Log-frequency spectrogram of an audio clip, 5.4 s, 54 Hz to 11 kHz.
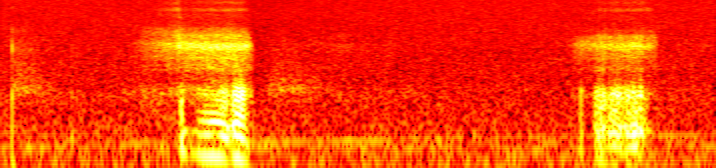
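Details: Sleeping male red tabby American Shorthair cat, born March 2013, recorded with a lapel (pin) microphone: two low, rattling breaths about three seconds apart with quiet pauses, uncertain whether snoring or sleep breathing.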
